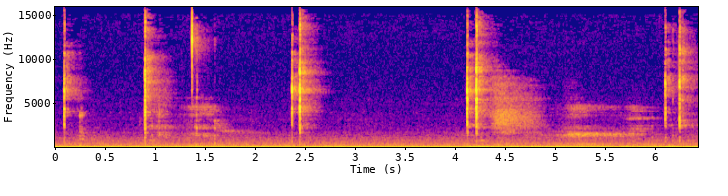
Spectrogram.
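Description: A few scattered computer mouse clicks, some in quick pairs, over a low steady hum.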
